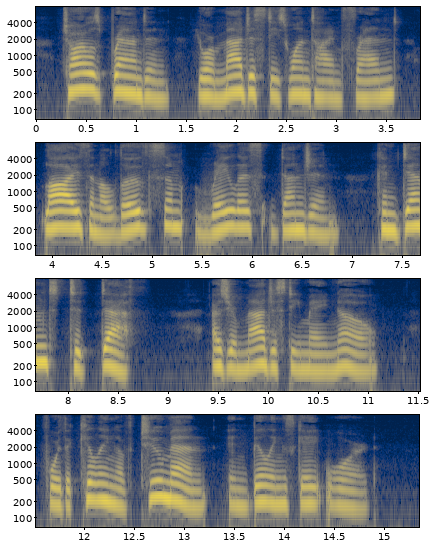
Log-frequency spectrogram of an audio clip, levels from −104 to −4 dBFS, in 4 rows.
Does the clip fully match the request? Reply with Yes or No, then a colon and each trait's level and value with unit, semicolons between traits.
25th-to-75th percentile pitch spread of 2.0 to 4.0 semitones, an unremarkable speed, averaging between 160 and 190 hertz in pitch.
No: average, 3.5 semitones; slow, 115 wpm; medium, 185 Hz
